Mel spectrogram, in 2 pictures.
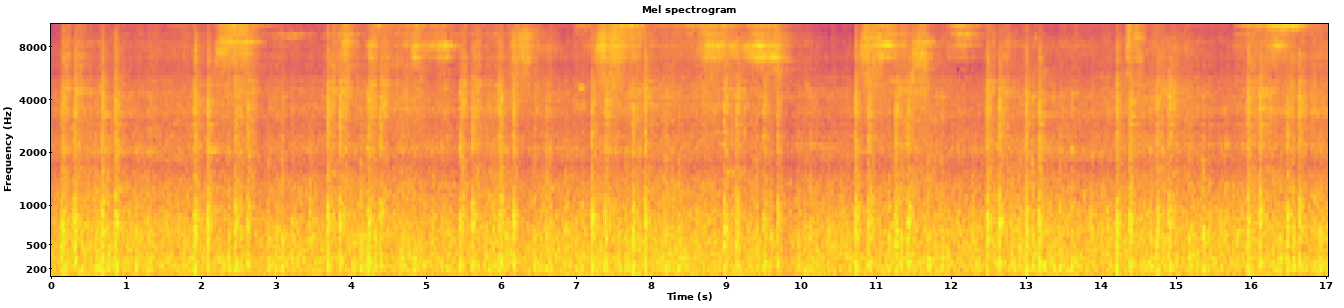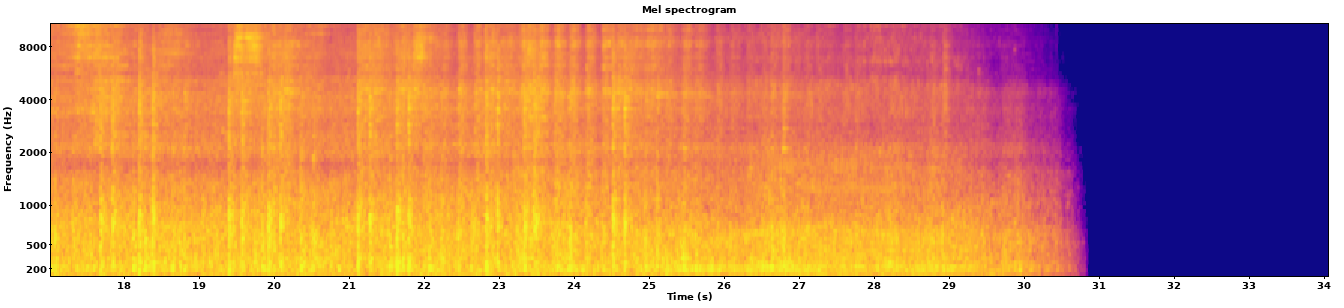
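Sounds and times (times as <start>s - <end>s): freight train wheels clattering: 1.9s - 27.2s.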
